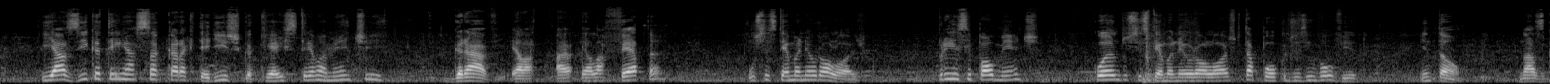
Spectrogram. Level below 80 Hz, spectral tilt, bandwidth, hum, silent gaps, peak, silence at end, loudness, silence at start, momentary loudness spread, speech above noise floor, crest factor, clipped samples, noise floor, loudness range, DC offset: -74 dBFS; -4.5 dB/octave; 15.5 kHz; none; none; -6 dBFS; 0 s; -25 LUFS; 0 s; 22 LU; 20 dB; 18 dB; under 0.1%; -44 dBFS; 3 LU; under 0.1%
